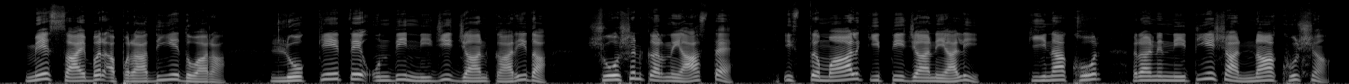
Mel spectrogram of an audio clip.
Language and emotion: Dogri, disgusted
